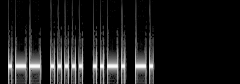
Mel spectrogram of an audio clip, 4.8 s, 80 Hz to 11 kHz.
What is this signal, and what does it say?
Morse code, heard as a keyed tone, about 17 wpm, 700 Hz. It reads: W5FN
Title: Easy Call Signs Repeated 3x - 17wpm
